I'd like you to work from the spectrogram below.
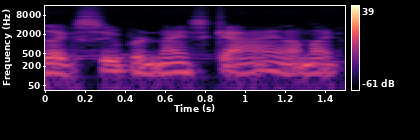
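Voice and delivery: ordinary talk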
